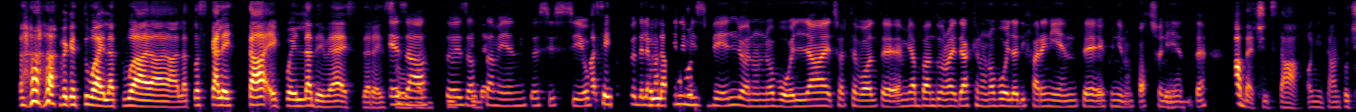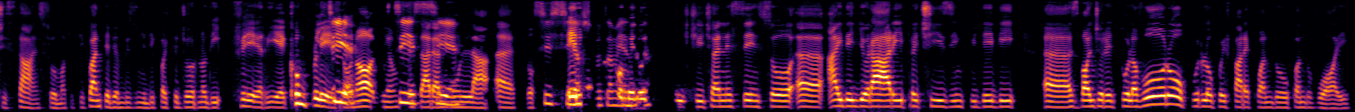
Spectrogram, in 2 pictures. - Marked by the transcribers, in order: chuckle; "Perché" said as "peche"; stressed: "ferie"; laughing while speaking: "completo"; "Cioè" said as "ceh"
- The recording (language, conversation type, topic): Italian, podcast, Come gestisci davvero l’equilibrio tra lavoro e vita privata?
